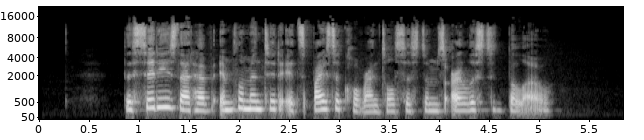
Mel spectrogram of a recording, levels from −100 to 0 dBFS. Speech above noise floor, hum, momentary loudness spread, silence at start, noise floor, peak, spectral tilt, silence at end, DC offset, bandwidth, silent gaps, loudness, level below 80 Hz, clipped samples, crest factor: 61 dB; none; 8 LU; 0.85 s; -82 dBFS; -4 dBFS; -3 dB/octave; 0.75 s; under 0.1%; 15 kHz; none; -21 LUFS; -66 dBFS; under 0.1%; 18 dB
